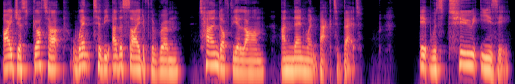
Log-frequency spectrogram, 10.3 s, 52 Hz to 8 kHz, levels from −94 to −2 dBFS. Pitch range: 115-150 Hz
